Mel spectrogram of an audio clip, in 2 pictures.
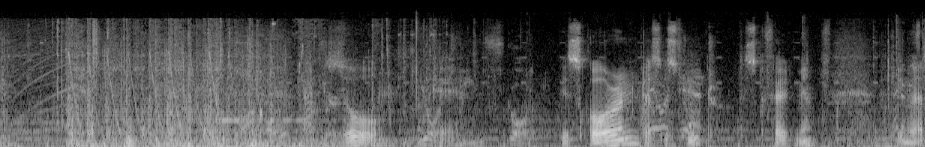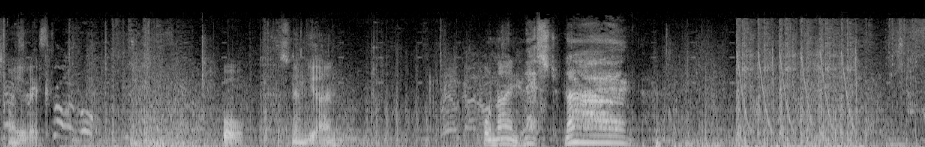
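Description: Energy gunshots fire in quick bursts.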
